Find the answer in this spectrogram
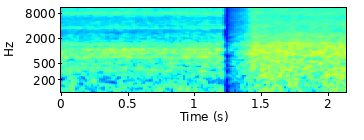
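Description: Motorcycle ridden at road speed at night: steady wind, engine and tyre noise on the onboard microphone, which cuts out for an instant just past a second in.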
